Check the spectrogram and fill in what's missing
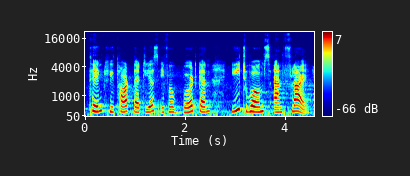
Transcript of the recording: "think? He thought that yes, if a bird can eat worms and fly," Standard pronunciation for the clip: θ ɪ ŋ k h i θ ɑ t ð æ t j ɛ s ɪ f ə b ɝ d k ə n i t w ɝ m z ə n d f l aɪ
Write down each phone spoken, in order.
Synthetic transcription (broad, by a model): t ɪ ŋ k h i t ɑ t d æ t j ɛ s ɪ f ə b ɝ d k ə n i t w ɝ m s ə n d f l aɪ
